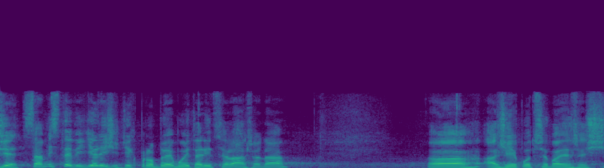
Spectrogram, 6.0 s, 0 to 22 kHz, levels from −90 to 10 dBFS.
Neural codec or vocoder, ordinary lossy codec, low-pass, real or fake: codec, 44.1 kHz, 7.8 kbps, Pupu-Codec; AAC, 48 kbps; 9.9 kHz; fake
